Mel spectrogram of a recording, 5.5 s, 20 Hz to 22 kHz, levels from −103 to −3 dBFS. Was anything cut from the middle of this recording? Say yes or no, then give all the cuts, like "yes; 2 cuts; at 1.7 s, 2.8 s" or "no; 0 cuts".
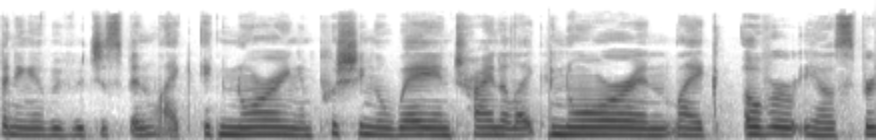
yes; 1 cut; at 3.4 s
